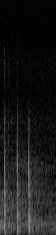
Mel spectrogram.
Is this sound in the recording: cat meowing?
no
